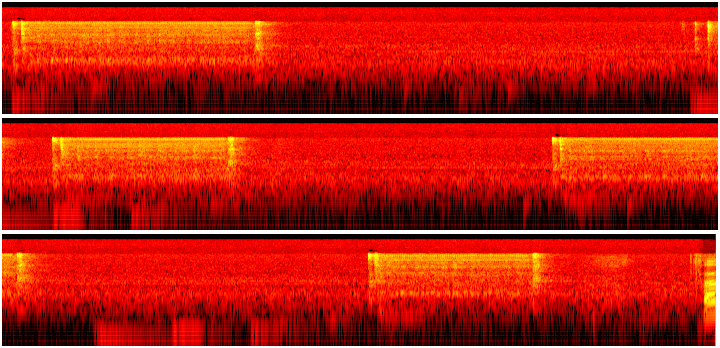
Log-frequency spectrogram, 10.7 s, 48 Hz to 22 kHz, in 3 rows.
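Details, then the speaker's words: Ozito gas/gasless MIG welder, about 8 years old, during a Euro plug upgrade: gas solenoid wired to the machine's 12 V output gives four harsh raspy one-second buzzes, one per trigger pull, likely overcurrent; it worked through a relay. "doesn't sound right but i don't know what's going on there it worked with a relay no worries"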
